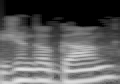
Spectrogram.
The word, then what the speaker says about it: Jungho Gong: Jungho Gong, does that sound right? Is that close? – That is close.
